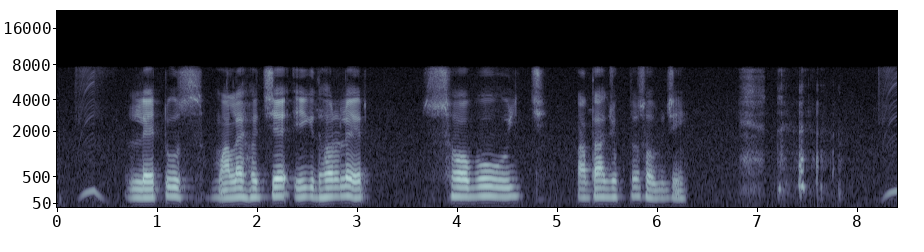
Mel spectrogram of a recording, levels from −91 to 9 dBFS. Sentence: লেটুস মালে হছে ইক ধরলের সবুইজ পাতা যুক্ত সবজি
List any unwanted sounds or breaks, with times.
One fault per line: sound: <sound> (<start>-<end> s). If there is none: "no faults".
sound: laugh (6.8-7.9 s)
